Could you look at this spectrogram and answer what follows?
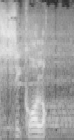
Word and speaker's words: psikolog: Ternyata Ibu ini psikolog. Tulisannya psikolog. Bacanya P-nya hilang. Psikolog.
